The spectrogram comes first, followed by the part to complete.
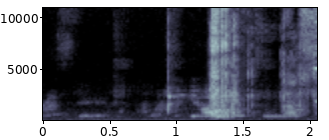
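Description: A sharp crack about a second in, like a baseball bat striking the ball, followed at once by a louder, harsh burst of noise lasting a fraction of a second.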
